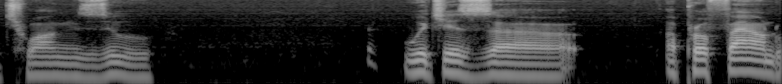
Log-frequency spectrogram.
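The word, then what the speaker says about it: Chuang Tzu: book The Chang Zoo which is spelled CH n g Tzu Chang zuo which is uh a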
